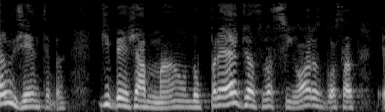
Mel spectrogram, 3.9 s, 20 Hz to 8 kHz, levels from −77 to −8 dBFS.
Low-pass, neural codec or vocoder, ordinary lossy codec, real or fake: 7.2 kHz; none; none; real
